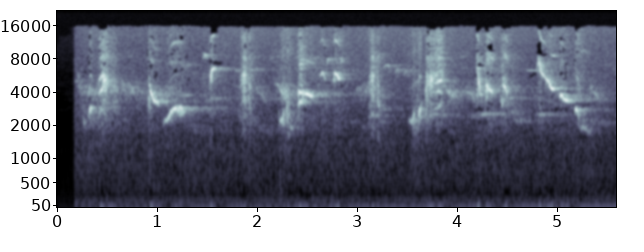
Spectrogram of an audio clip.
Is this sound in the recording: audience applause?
no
